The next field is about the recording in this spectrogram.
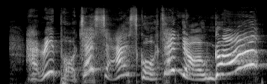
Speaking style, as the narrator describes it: Dobby squealed in astonishment

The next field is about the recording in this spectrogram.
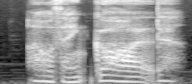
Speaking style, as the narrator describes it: murmured Mrs

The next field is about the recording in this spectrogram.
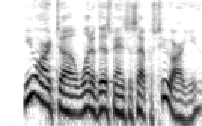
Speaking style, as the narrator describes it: they asked Peter

